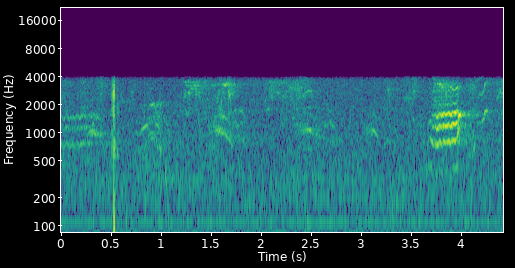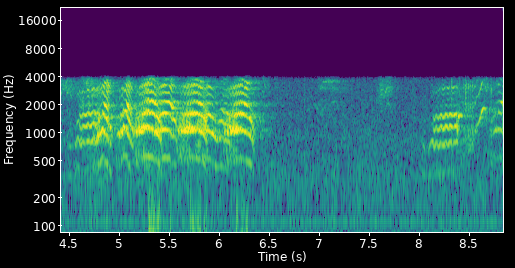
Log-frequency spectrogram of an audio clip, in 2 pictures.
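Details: Birds in Costa Rica give harsh, nasal, harmonic-rich calls. After a mostly quiet start, a dense burst of overlapping calls comes near the middle, with another short burst near the end, over a steady background hiss.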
